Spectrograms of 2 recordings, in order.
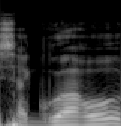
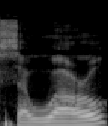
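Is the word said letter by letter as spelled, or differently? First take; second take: as spelled; differently. First: It is read out the way it is spelled. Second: It is said differently from its spelling. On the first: "ça s'écrit saguaro" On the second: "mais ça se prononce saguaro"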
